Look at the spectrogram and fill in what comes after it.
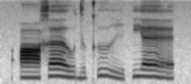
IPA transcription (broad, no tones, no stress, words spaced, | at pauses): ʔɑːxɜːu̯ dɯkʼɯi̯ | jɛ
